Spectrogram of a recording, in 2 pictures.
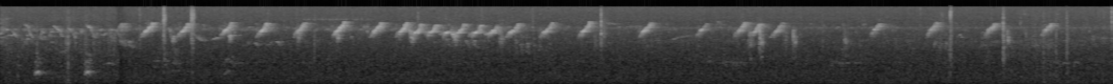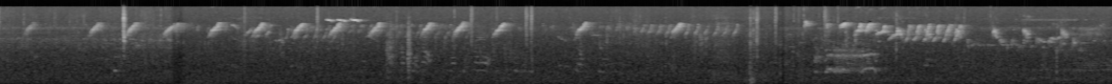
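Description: Bird chirping: a long series of short, high chirps, a few a second, with a quicker, louder run and a lower call together near the end.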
